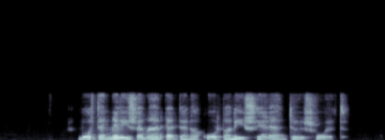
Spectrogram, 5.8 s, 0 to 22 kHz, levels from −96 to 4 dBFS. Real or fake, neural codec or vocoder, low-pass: fake; codec, 44.1 kHz, 2.6 kbps, DAC; 7.2 kHz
